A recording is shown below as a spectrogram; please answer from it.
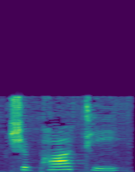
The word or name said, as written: chupatty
